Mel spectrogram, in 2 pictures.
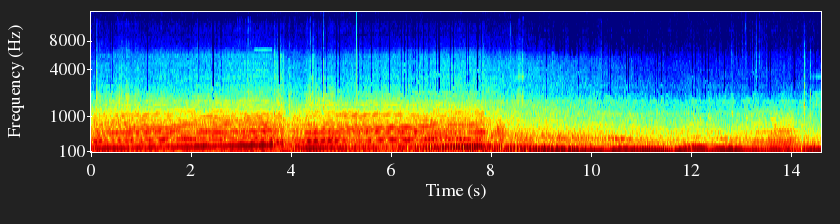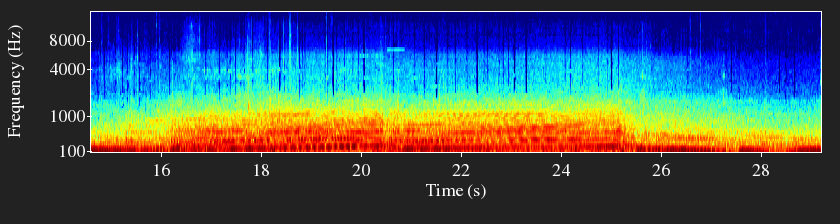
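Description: Renault Mégane RS 265's turbocharged four-cylinder engine heard from inside the cabin, driven hard on track. It revs up through the gears with the pitch climbing and dropping at each upshift, then falls away as the car slows for corners, and does this twice over.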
